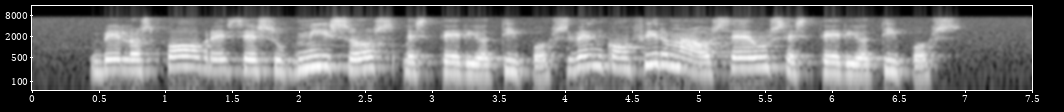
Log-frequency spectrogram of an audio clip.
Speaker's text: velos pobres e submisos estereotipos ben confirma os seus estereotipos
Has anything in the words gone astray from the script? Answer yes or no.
no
